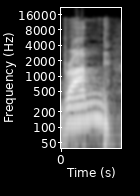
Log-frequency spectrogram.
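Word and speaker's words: Brandt: mentioned it's a man called brand I don't think the t's pronounced God my German is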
